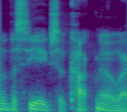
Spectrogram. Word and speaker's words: Cochno: Cochno. Yeah, Cochno stone.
